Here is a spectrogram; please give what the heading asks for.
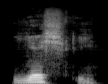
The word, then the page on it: om: /ɔm/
